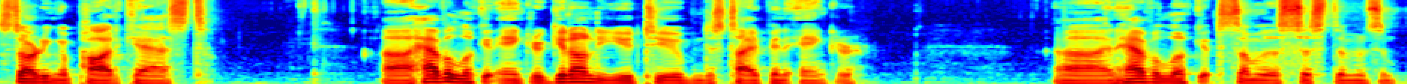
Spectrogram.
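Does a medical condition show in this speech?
No.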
